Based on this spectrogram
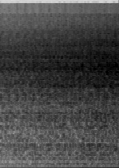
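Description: Engine catches and settles into a smooth, steady idle with no knocks or misses, a normal run after starting.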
